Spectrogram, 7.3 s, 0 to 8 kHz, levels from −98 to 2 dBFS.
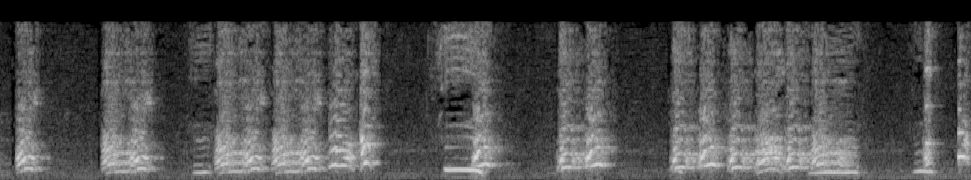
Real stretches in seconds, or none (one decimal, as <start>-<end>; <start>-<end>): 0.0-3.1; 3.7-7.3

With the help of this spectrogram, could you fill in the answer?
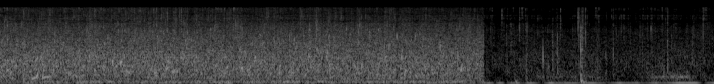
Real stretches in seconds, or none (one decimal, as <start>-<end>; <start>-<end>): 0.0-7.1

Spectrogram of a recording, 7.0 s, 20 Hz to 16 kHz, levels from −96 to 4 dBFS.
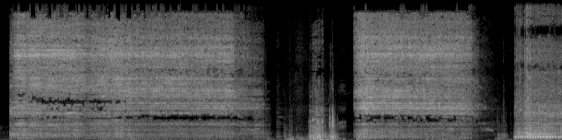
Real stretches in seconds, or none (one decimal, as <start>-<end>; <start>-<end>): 0.0-7.0

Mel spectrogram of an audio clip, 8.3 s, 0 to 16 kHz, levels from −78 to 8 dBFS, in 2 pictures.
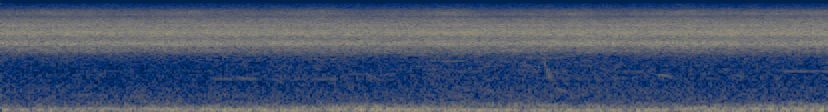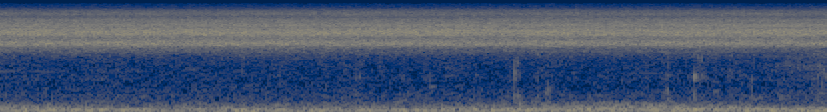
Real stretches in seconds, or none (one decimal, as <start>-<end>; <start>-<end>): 0.0-0.7; 1.3-8.3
